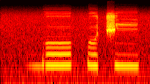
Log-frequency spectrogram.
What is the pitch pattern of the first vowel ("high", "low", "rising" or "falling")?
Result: high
